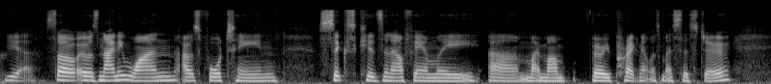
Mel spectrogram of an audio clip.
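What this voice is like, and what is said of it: Australian accent. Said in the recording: “coming out of Australia, which, of course, everybody loves your accent”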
